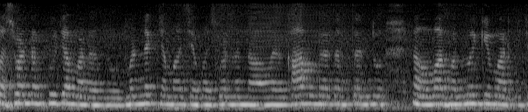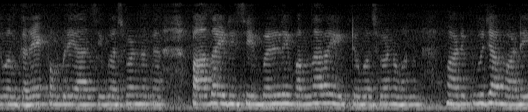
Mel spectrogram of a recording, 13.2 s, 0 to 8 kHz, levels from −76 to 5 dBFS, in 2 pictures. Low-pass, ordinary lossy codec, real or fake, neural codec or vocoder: 7.2 kHz; none; fake; codec, 16 kHz in and 24 kHz out, 1 kbps, XY-Tokenizer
